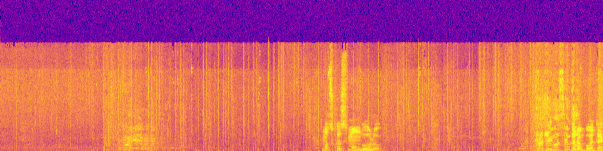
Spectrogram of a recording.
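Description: Horse hooves thud at a gallop.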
